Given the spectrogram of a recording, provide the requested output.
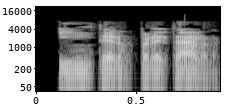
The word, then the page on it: interpretar: Spanish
